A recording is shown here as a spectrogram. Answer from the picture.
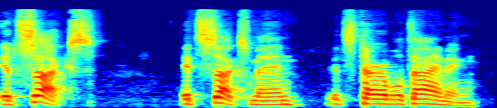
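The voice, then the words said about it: Imitates another person's voice. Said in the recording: “my Van Fleet impression. ... that's Fred, all right.”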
